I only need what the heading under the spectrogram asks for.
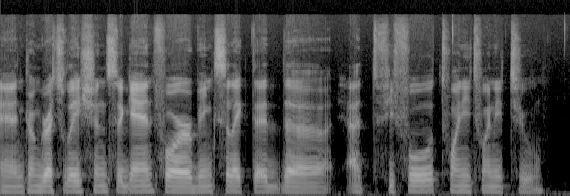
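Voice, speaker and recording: A man with a French accent speaks in a fairly low pitch and a dark, mellow tone. His intonation is monotone and flat, and the background is quiet. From French Polynesia. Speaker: festival interviewer. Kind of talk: interview. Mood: polite, slightly hesitant. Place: hall. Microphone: lapel.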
